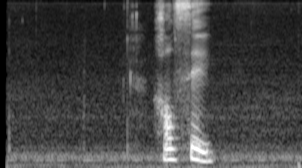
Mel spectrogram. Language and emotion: Russian, neutral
